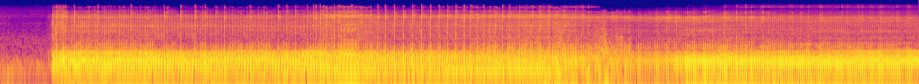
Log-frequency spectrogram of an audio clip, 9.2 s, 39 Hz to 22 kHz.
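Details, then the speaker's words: 2002 Echo SRM-2400SB split-boom trimmer, 23.6 cc, almost 18 years old, started on choke with primer under the carburetor. It fires, sags briefly as if it wants to die, then holds a steady high buzz. Runs excellent with great compression. "For a trimmer that's almost 18 years old, it still runs excellent. Still has great compression too."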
